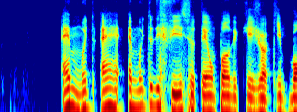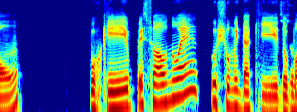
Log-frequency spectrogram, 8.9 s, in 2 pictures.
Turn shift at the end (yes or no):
no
